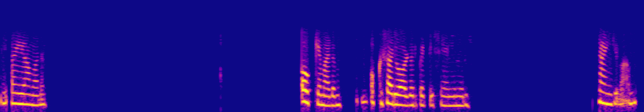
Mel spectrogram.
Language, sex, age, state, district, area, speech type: Telugu, female, 18-30, Telangana, Jangaon, urban, conversation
